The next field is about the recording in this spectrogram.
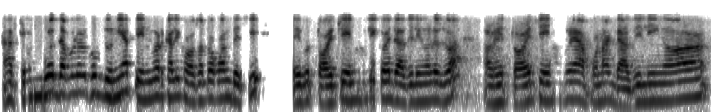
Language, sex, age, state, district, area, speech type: Assamese, male, 45-60, Assam, Golaghat, urban, conversation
